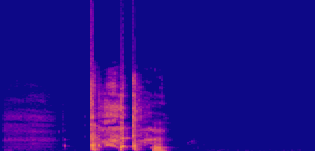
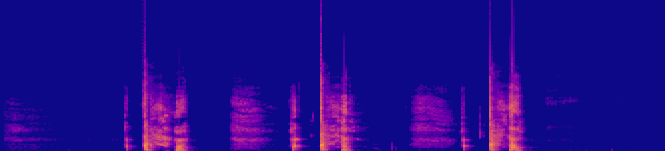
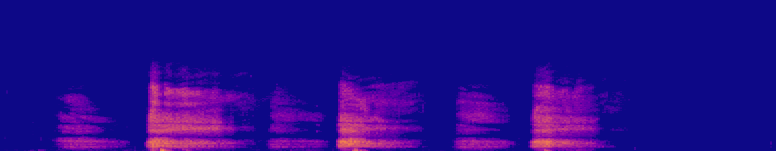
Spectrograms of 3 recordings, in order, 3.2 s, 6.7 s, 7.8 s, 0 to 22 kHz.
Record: {"cough_length": "3.2 s", "cough_amplitude": 32768, "cough_signal_mean_std_ratio": 0.31, "three_cough_length": "6.7 s", "three_cough_amplitude": 32768, "three_cough_signal_mean_std_ratio": 0.27, "exhalation_length": "7.8 s", "exhalation_amplitude": 27699, "exhalation_signal_mean_std_ratio": 0.39, "survey_phase": "beta (2021-08-13 to 2022-03-07)", "age": "45-64", "gender": "Female", "wearing_mask": "No", "symptom_none": true, "smoker_status": "Ex-smoker", "respiratory_condition_asthma": true, "respiratory_condition_other": false, "recruitment_source": "Test and Trace", "submission_delay": "1 day", "covid_test_result": "Negative", "covid_test_method": "RT-qPCR"}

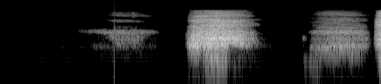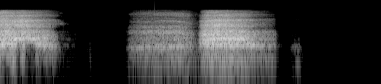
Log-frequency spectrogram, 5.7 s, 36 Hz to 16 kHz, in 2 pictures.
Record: {"exhalation_length": "5.7 s", "exhalation_amplitude": 29049, "exhalation_signal_mean_std_ratio": 0.42, "survey_phase": "beta (2021-08-13 to 2022-03-07)", "age": "65+", "gender": "Male", "wearing_mask": "No", "symptom_cough_any": true, "symptom_runny_or_blocked_nose": true, "symptom_shortness_of_breath": true, "symptom_sore_throat": true, "symptom_change_to_sense_of_smell_or_taste": true, "symptom_loss_of_taste": true, "symptom_onset": "4 days", "smoker_status": "Ex-smoker", "respiratory_condition_asthma": false, "respiratory_condition_other": false, "recruitment_source": "Test and Trace", "submission_delay": "2 days", "covid_test_result": "Positive", "covid_test_method": "RT-qPCR", "covid_ct_value": 20.1, "covid_ct_gene": "ORF1ab gene"}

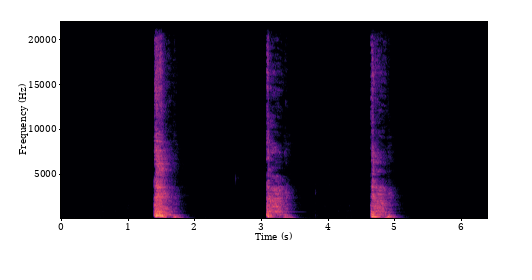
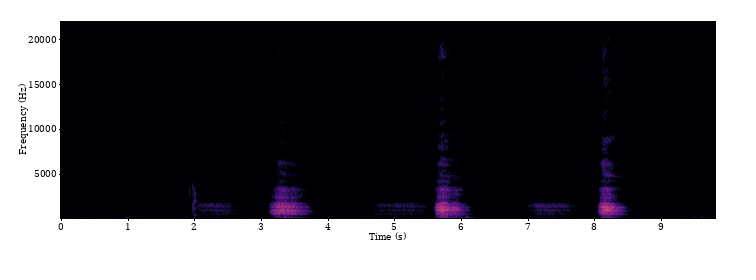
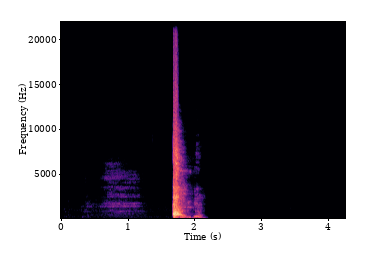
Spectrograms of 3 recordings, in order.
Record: {"three_cough_length": "6.4 s", "three_cough_amplitude": 28325, "three_cough_signal_mean_std_ratio": 0.28, "exhalation_length": "9.8 s", "exhalation_amplitude": 2778, "exhalation_signal_mean_std_ratio": 0.31, "cough_length": "4.3 s", "cough_amplitude": 32768, "cough_signal_mean_std_ratio": 0.17, "survey_phase": "beta (2021-08-13 to 2022-03-07)", "age": "45-64", "gender": "Male", "wearing_mask": "No", "symptom_fatigue": true, "symptom_change_to_sense_of_smell_or_taste": true, "symptom_onset": "3 days", "smoker_status": "Ex-smoker", "respiratory_condition_asthma": false, "respiratory_condition_other": false, "recruitment_source": "Test and Trace", "submission_delay": "2 days", "covid_test_result": "Positive", "covid_test_method": "RT-qPCR", "covid_ct_value": 17.9, "covid_ct_gene": "ORF1ab gene", "covid_ct_mean": 18.6, "covid_viral_load": "770000 copies/ml", "covid_viral_load_category": "Low viral load (10K-1M copies/ml)"}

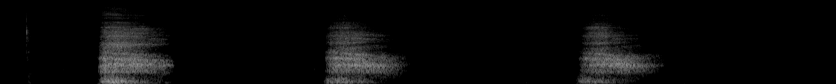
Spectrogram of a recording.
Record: {"exhalation_length": "8.4 s", "exhalation_amplitude": 4045, "exhalation_signal_mean_std_ratio": 0.4, "survey_phase": "beta (2021-08-13 to 2022-03-07)", "age": "45-64", "gender": "Male", "wearing_mask": "No", "symptom_none": true, "symptom_onset": "12 days", "smoker_status": "Never smoked", "respiratory_condition_asthma": false, "respiratory_condition_other": false, "recruitment_source": "REACT", "submission_delay": "2 days", "covid_test_result": "Negative", "covid_test_method": "RT-qPCR"}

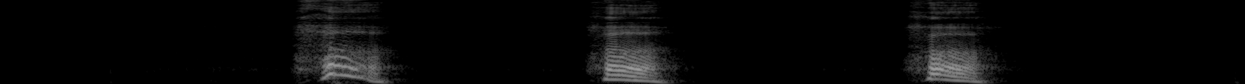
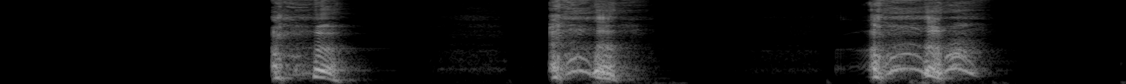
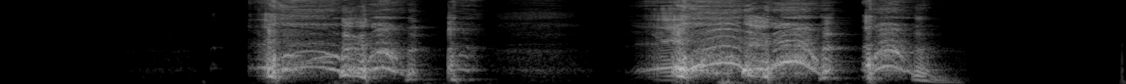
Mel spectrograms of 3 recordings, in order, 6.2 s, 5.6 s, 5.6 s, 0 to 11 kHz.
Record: {"exhalation_length": "6.2 s", "exhalation_amplitude": 3803, "exhalation_signal_mean_std_ratio": 0.29, "three_cough_length": "5.6 s", "three_cough_amplitude": 10140, "three_cough_signal_mean_std_ratio": 0.34, "cough_length": "5.6 s", "cough_amplitude": 14395, "cough_signal_mean_std_ratio": 0.47, "survey_phase": "beta (2021-08-13 to 2022-03-07)", "age": "65+", "gender": "Male", "wearing_mask": "No", "symptom_cough_any": true, "symptom_runny_or_blocked_nose": true, "symptom_abdominal_pain": true, "symptom_fatigue": true, "smoker_status": "Never smoked", "respiratory_condition_asthma": false, "respiratory_condition_other": false, "recruitment_source": "Test and Trace", "submission_delay": "2 days", "covid_test_result": "Positive", "covid_test_method": "LFT"}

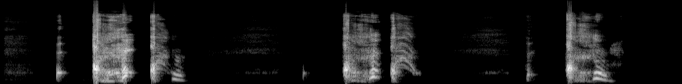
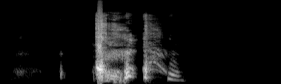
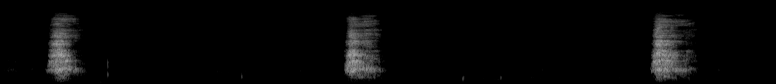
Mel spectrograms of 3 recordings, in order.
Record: {"three_cough_length": "6.8 s", "three_cough_amplitude": 32768, "three_cough_signal_mean_std_ratio": 0.29, "cough_length": "2.8 s", "cough_amplitude": 32768, "cough_signal_mean_std_ratio": 0.26, "exhalation_length": "7.8 s", "exhalation_amplitude": 11302, "exhalation_signal_mean_std_ratio": 0.25, "survey_phase": "beta (2021-08-13 to 2022-03-07)", "age": "45-64", "gender": "Female", "wearing_mask": "No", "symptom_cough_any": true, "symptom_new_continuous_cough": true, "symptom_runny_or_blocked_nose": true, "symptom_shortness_of_breath": true, "symptom_sore_throat": true, "symptom_fatigue": true, "symptom_headache": true, "symptom_change_to_sense_of_smell_or_taste": true, "symptom_loss_of_taste": true, "symptom_onset": "2 days", "smoker_status": "Never smoked", "respiratory_condition_asthma": true, "respiratory_condition_other": false, "recruitment_source": "Test and Trace", "submission_delay": "2 days", "covid_test_result": "Positive", "covid_test_method": "RT-qPCR", "covid_ct_value": 24.3, "covid_ct_gene": "ORF1ab gene", "covid_ct_mean": 25.0, "covid_viral_load": "6500 copies/ml", "covid_viral_load_category": "Minimal viral load (< 10K copies/ml)"}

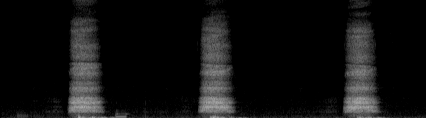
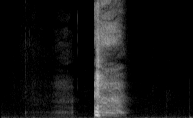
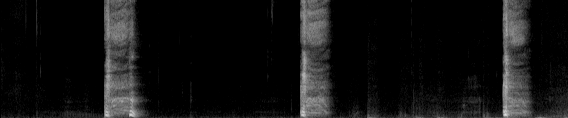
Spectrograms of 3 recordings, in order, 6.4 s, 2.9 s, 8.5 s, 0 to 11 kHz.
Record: {"exhalation_length": "6.4 s", "exhalation_amplitude": 2472, "exhalation_signal_mean_std_ratio": 0.39, "cough_length": "2.9 s", "cough_amplitude": 14767, "cough_signal_mean_std_ratio": 0.2, "three_cough_length": "8.5 s", "three_cough_amplitude": 11571, "three_cough_signal_mean_std_ratio": 0.21, "survey_phase": "beta (2021-08-13 to 2022-03-07)", "age": "18-44", "gender": "Female", "wearing_mask": "No", "symptom_cough_any": true, "symptom_runny_or_blocked_nose": true, "symptom_sore_throat": true, "symptom_fatigue": true, "symptom_headache": true, "symptom_onset": "7 days", "smoker_status": "Never smoked", "respiratory_condition_asthma": false, "respiratory_condition_other": false, "recruitment_source": "Test and Trace", "submission_delay": "1 day", "covid_test_result": "Positive", "covid_test_method": "RT-qPCR", "covid_ct_value": 24.9, "covid_ct_gene": "ORF1ab gene"}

